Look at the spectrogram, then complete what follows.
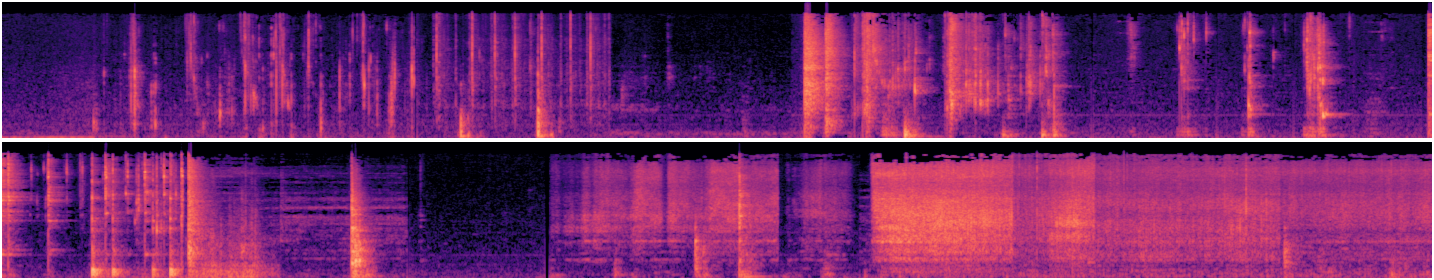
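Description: A run of close-up kitchen sounds: light spoon clicks and taps, then sharper clicks and clatter of utensils. From about twenty seconds in there is a steady hiss of egg frying in an oiled rectangular tamagoyaki pan, loudest for a couple of seconds past the middle of that stretch.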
